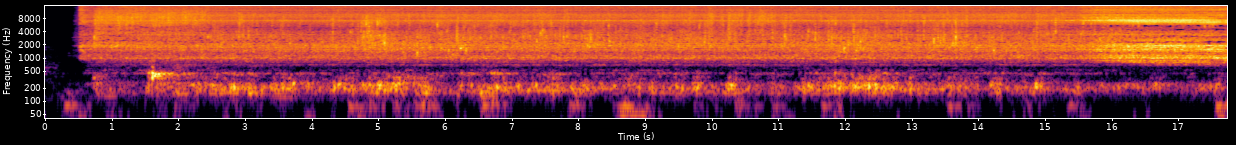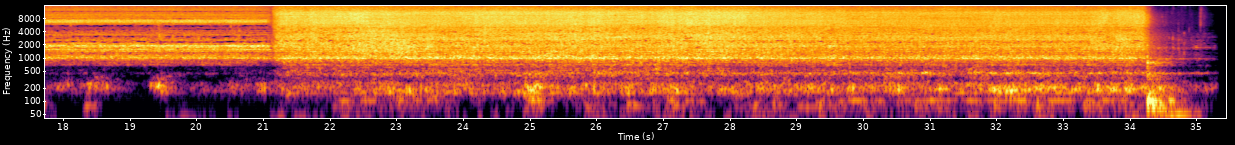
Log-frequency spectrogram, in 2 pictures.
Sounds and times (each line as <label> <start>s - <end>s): hands are washed 0.5s - 35.2s
Water runs slowly, then medium, then quickly 0.6s - 35.3s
